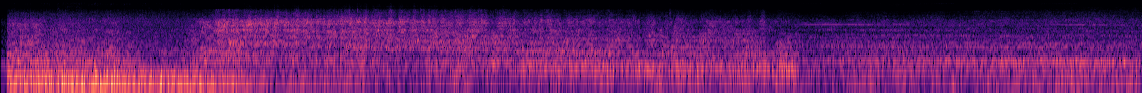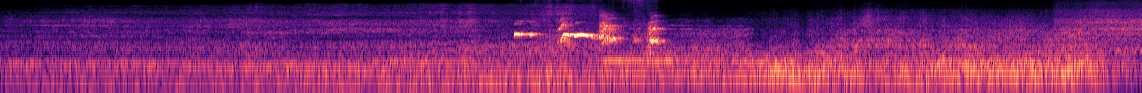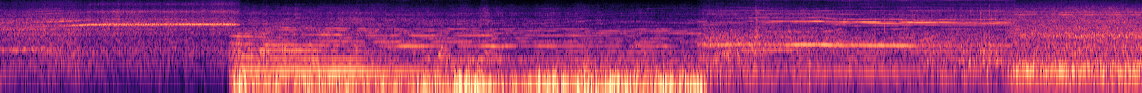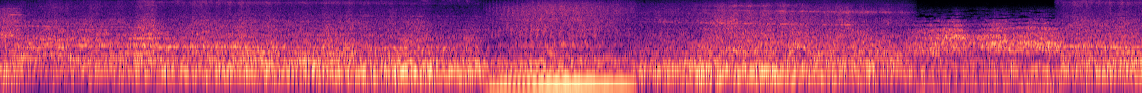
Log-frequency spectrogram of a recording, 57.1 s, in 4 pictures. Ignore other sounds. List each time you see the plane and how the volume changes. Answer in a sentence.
The plane can be heard from 0.0 to 57.0 s, getting louder.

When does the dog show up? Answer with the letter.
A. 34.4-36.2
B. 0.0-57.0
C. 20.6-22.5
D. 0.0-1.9
C.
